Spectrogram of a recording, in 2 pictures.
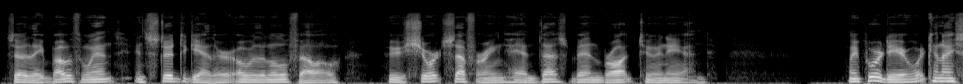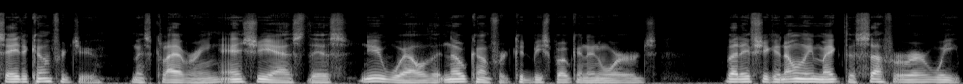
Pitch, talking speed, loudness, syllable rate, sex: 110 Hz, 175 wpm, -17 LUFS, 4.6 syllables/s, male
